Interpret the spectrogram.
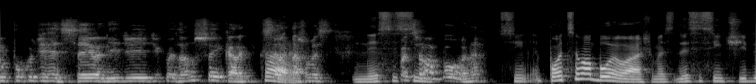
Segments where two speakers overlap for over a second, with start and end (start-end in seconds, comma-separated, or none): none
